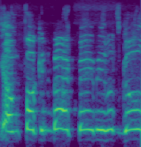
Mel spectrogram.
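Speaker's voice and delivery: acted, very high, pumped-up excited yelling. Retelling riding the course again in the helmet: retelling own yell. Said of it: "I'm yelling".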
